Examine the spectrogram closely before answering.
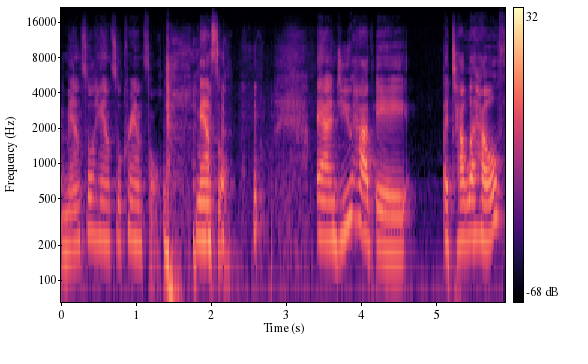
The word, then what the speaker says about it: Mancil: Today I have the beautiful Melanie Mancil. I said it right. Mancil, Hansel, Cransel. Mancil.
